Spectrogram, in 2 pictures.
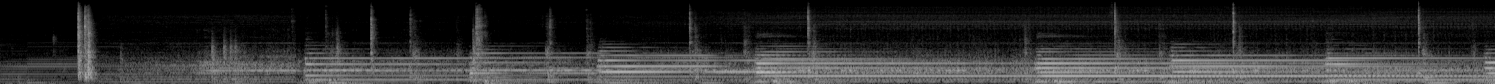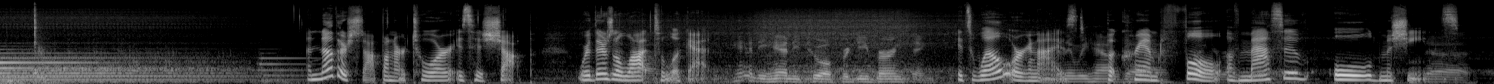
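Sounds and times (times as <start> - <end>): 
chimes playing a melody: 2.2 - 18.0
speech: 18.1 - 29.6.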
